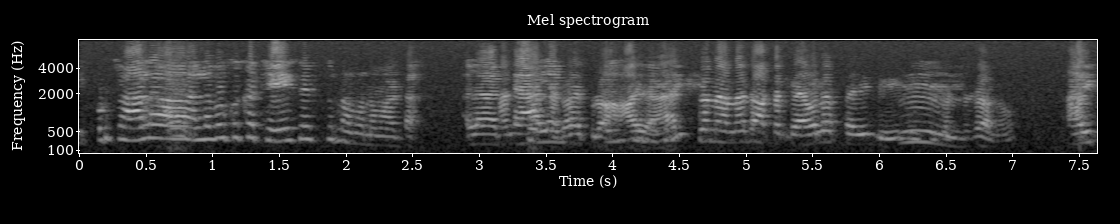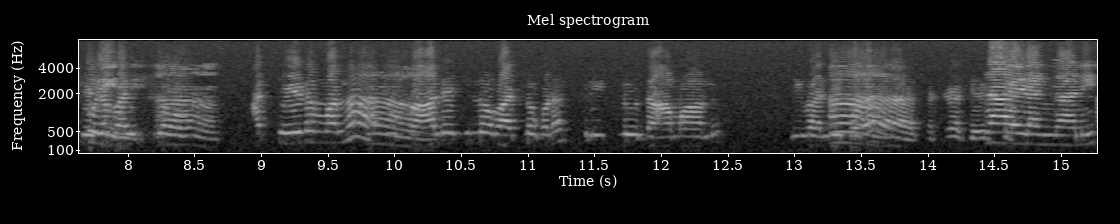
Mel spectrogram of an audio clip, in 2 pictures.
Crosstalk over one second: present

